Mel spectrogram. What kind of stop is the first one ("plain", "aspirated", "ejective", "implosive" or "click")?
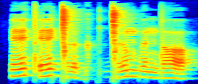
ejective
